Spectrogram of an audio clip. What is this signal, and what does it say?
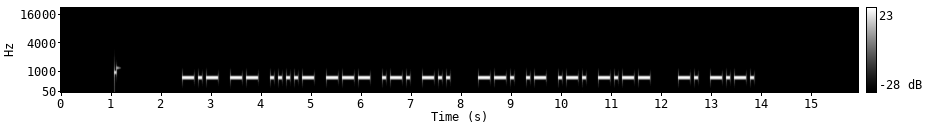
Morse code, heard as a keyed tone, about 16 wpm, 700 Hz. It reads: KM4ORD GARY NC
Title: K1USN SST QSO Practice - 15wpm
